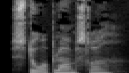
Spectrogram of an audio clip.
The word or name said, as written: storblomstret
